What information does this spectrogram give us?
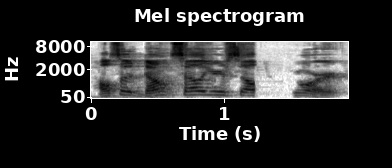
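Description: A man's voice: sits high, very animated, unhurried, a bit bright, faint music behind. A man co-hosting a podcast in casual, conversational talk. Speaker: podcast co-host.

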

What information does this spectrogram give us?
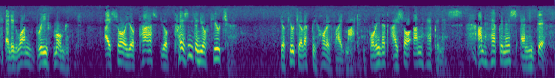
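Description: An actor playing the earnest spirit of a dead brother, theatrical and deliberate, in 1940s radio style. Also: male voice, mid-range voice. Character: ghost of an old brother, earnest, urgent, solemn. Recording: muffled, noisy old radio recording.

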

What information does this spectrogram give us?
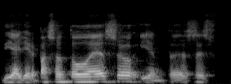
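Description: A Venezuelan-born man in his thirties with a Costa Rican accent, chatting casually as a podcast guest and filling pauses with "ma" and "eh". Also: on the low side. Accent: Costa Rican Spanish. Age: 30s. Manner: relaxed, fills with "ma" and "eh". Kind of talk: casual interview chat.

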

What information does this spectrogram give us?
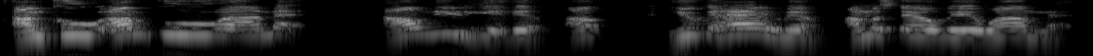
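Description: A man's voice: sits high, a little fast, a bit bright. A man in his late twenties talking casually on a podcast, rambling and slangy, often repeating his words. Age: 20s. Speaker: podcast co-host.

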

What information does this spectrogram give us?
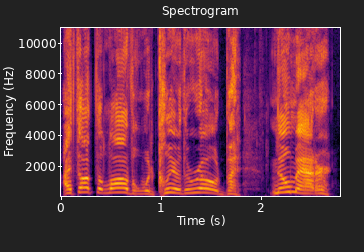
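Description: A man's voice: very high-pitched, fairly quick, gravelly, no echo, clean studio sound, pitched above the performer's own voice, exaggerated voice. A man voicing a bold, unflappable father in an adventure storybook. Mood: confident, urgent. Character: bold, unflappable dad with a daring plan.

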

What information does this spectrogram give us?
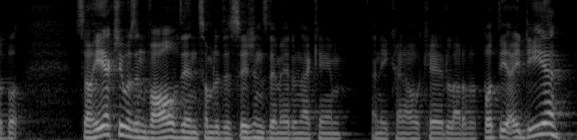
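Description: A man co-hosting a podcast, chatting casually and enthusiastically about video games with plenty of swearing. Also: medium pitch. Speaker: podcast co-host.

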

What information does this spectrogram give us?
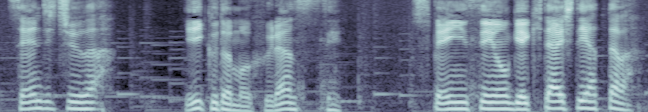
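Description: A woman's voice: fairly low pitch, moderate pace, a bit bright, soft background music, lightly acted. A woman playing a proud female merchant in an audio drama, lecturing in haughty, old-fashioned speech. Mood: boastful. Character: proud, archaic-talking female merchant from colonial Carolina. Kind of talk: in-character explanation in a voice drama.

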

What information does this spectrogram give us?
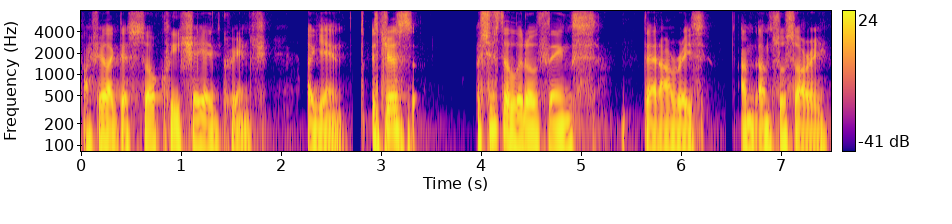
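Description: Young man, student from Malaysia, low-pitched. Casual solo vlog ramble, halting and self-mocking, full of slang. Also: lively intonation, a little mellow. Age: teens to young adult, school student. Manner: hesitant, self-deprecating, slangy. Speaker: student vlogger and aspiring actor.

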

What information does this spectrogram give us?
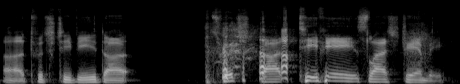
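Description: A man's voice: mid-range voice, wildly swooping pitch, takes it slowly, gravelly, a bit bright. A man talking as a guest on a casual podcast, easygoing and plain-spoken. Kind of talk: casual chat.

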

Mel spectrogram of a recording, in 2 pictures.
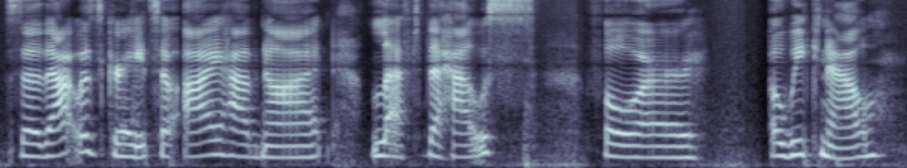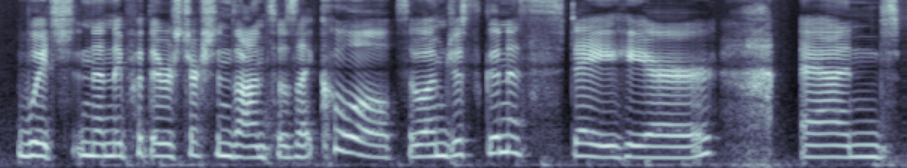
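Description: A young woman chats with a hoarse, cold-roughened voice that still keeps a bright, forceful edge. She rambles in a joking, self-mocking way, like a co-host catching up with a friend. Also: medium pitch, steady tone, slow pace. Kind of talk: casual chat.

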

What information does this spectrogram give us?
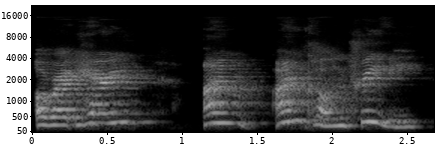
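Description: A woman's voice: sits high, expressive, normal speed, a bit bright, roomy sound, voice pushed up. A woman voicing a starstruck young schoolboy, breathless, eager and gushing, in a storybook reading. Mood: nervous, breathless.

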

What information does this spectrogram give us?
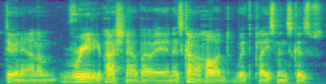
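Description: A young man, an engineering student, chatting candidly and telling animated stories with casual swearing. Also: low voice, a little fast, breathy edge. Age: young adult. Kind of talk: casual podcast chat.

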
